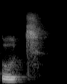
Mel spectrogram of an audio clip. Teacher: you get ut with an aspirated t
